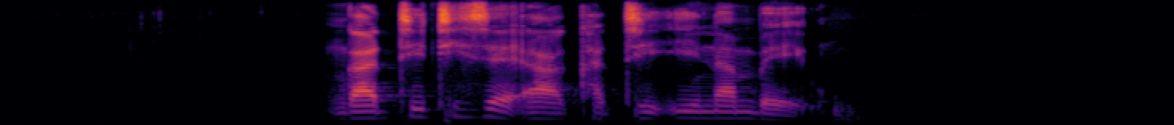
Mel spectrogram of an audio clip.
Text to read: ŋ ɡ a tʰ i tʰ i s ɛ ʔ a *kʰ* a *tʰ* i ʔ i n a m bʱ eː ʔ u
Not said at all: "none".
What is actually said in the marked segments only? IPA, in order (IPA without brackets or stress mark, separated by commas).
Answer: kʰ, tʰ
